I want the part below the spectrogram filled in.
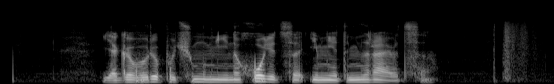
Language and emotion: Russian, neutral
